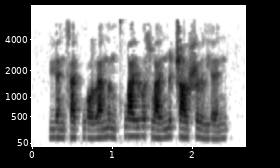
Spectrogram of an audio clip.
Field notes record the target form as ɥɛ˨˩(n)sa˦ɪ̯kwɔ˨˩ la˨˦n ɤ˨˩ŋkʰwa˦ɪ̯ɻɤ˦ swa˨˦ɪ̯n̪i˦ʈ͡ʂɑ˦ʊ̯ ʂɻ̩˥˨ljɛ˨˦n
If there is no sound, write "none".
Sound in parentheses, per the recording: n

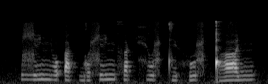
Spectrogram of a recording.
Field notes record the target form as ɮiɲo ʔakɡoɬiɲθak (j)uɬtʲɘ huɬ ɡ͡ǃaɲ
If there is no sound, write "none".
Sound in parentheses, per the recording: ç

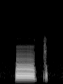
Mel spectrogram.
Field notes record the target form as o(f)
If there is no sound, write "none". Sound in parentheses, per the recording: p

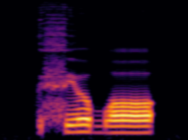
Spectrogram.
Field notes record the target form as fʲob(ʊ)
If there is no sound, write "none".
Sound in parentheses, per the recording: ɔ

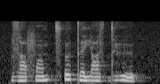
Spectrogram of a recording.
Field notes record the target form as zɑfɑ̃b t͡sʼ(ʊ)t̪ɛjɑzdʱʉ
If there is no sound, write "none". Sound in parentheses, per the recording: ɵ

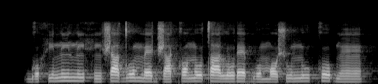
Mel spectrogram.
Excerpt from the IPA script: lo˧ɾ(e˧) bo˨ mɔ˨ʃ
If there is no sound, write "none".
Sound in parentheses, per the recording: ɛ˧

